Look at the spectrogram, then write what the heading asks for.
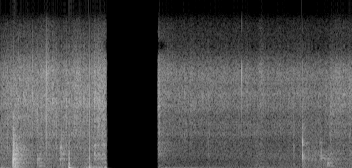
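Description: Onions frying with curry leaves, chillies and a little salt give a close, steady sizzle and crackle. It cuts out briefly for a moment of silence, then carries on.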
